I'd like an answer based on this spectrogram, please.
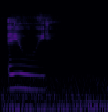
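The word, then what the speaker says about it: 青い: It is pronounced as aoi.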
